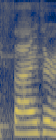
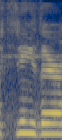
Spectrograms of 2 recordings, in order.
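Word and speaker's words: Siser: I will be applying a sublimation design over the Sizer or Caesar, however you guys want to pronounce it, glitter HTV.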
